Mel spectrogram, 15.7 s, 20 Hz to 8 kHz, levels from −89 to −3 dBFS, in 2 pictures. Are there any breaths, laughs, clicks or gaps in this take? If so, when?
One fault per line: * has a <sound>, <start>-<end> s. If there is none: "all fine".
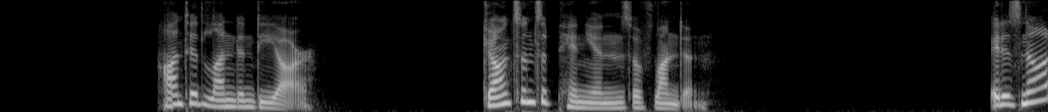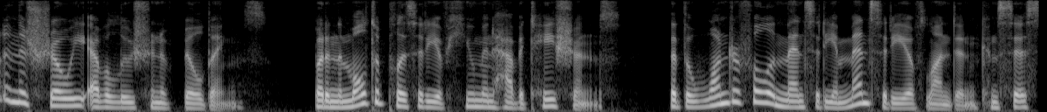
all fine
